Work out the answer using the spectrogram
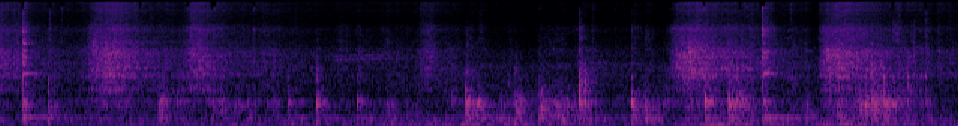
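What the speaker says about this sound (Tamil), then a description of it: "தக்காளியும் சேர்த்து நல்லா மிக்ஸ் பண்ணிக்கலாம்" Tomatoes are stirred into a coconut masala frying in a pan for a radish kuzhambu. A spoon scrapes and clinks in close, uneven strokes over a soft, steady sizzle.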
